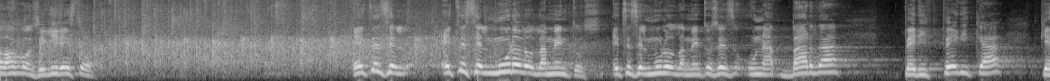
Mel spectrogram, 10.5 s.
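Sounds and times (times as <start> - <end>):
speech: 0.0 - 1.1, 3.5 - 10.4
audience applause: 0.0 - 5.0.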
